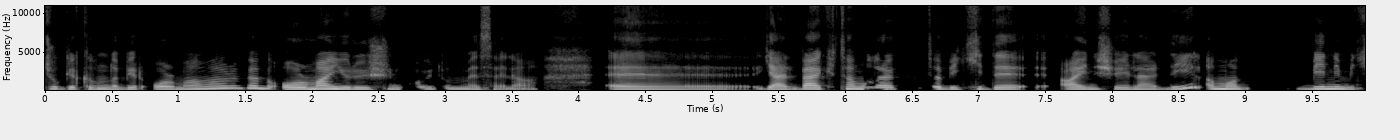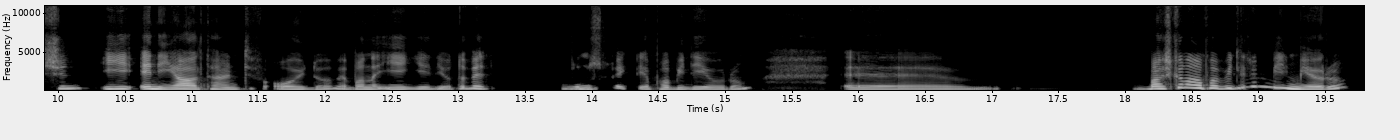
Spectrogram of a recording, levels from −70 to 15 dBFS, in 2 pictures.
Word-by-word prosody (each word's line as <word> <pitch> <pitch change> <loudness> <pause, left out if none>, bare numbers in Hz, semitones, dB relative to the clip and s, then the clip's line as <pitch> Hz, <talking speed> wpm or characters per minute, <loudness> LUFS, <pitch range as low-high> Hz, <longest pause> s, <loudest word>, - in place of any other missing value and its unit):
çok 230 -2 -4
yakınımda 200 -4 -2
bir 185 -1 -3
orman 195 +7 0
var 300 +2 0
ve 310 -3 +3
bu - - -1
orman 210 +2 +5
yürüyüşünü 200 -4 +1
koydum 150 0 -8
mesela. 75 - -7 0.5
Eee, 170 - -2
yani, 185 0 +2
belki 220 -1 +4
tam 245 -3 +2
olarak 215 -1 -1 0.2
tabii 205 -4 -1
ki 200 +1 -7
de, 195 0 +2 0.2
eee, - - -14
aynı 190 -2 0
şeyler 190 -1 -3
değil 305 - +2
ama 235 +1 +2 0.3
benim 240 0 +3
için 285 - -2
iyi 250 +1 +3
en 250 -1 +8
iyi 225 +2 +4
alternatif 205 +1 +1
oydu 180 - -2
ve 260 - -4
bana 180 +1 +1
iyi 175 -3 0
geliyordu 145 0 -2
ve 275 -4 +2 0.6
bunu 230 -4 -2
sürekli 175 -2 -7
yapabiliyorum. 175 - -3 0.7
Eee, 95 - -3 1.3
başka 275 - +3
ne 395 - +3
yapabilirim 345 - +3
bilmiyorum, 260 - +4
205 Hz, 135 wpm, -19 LUFS, 180-245 Hz, 1.3 s, en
